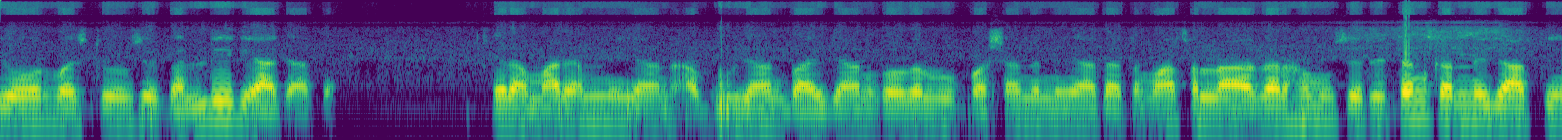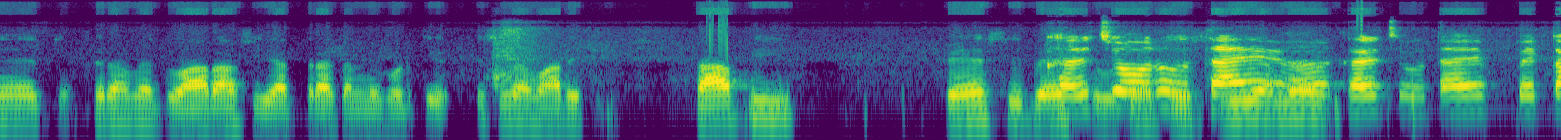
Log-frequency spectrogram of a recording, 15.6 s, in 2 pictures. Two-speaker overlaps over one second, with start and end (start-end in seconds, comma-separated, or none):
13.1-14.4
